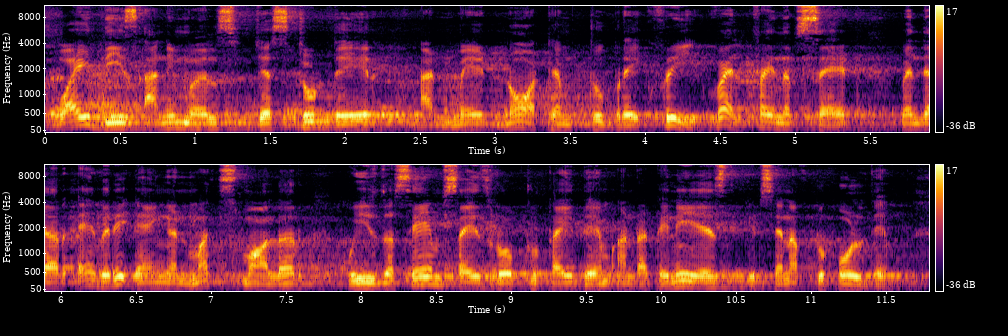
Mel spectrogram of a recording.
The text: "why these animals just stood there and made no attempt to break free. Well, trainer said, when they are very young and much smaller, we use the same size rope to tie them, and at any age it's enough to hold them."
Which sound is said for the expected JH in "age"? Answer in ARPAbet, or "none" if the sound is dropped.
Z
